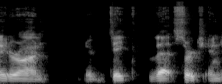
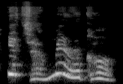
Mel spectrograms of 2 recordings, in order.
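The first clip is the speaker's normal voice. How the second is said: high, gasping, hammed-up wonder at a miracle; mock awe. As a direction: gasp and sell it as a fake miracle. Mocking biblical wonder.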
